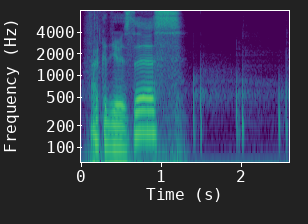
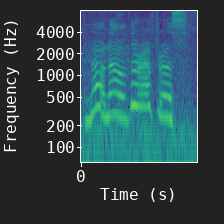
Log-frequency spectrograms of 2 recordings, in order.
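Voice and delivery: rising panic, much higher; frantic, climbing higher as they close in; being chased; 8 semitones higher than usual. Real, not acted. Chased by shadows in the elevator.

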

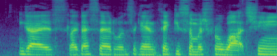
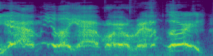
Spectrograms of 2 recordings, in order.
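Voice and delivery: high shouted cheer replayed; retold scream. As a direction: relive yelling at the rink. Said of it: "I was screaming".

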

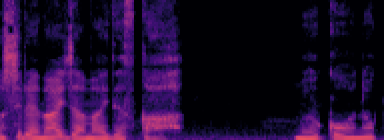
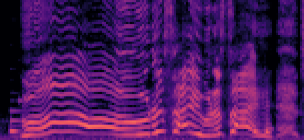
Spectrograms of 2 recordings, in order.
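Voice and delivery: flustered; 9 semitones higher, 3 dB louder, slower than usual. Acted. Flustered denial of hunger.

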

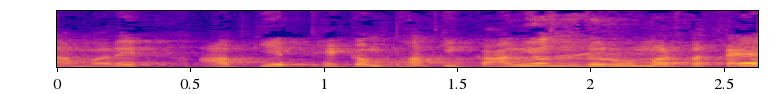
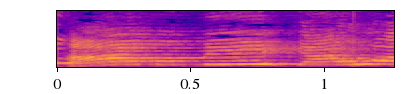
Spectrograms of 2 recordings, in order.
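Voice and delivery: high-pitched called-out question; exasperated high reply to mom; calling back, irritated; 4 dB louder than usual. Acted. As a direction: call across the house to mom. Answers repeated calls from mother.

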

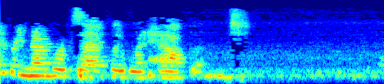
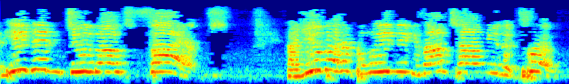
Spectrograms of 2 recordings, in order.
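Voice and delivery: angry insistence; 9 semitones higher, 4 dB louder than usual. Retold or imitated. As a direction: fight for the boy, every word pushed out. Wife shouting down husband.

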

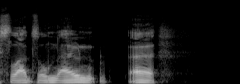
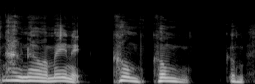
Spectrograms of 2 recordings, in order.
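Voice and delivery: eager insistence; 7 semitones higher than usual. Retold or imitated. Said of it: "and he goes".

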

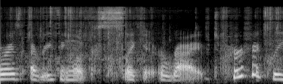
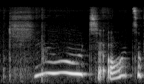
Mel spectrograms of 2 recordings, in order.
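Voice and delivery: delighted squeal; 13 semitones higher than usual. Real, not acted. Spotting a cute postcard in the parcel, squealed high.

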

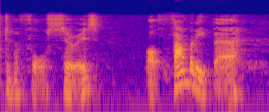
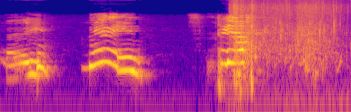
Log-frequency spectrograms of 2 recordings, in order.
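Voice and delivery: very high, loud squeal; cartoon alarm; 13 dB louder, much slower than usual. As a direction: squeal then splash. Bear falls into pond.

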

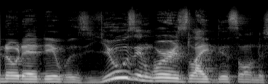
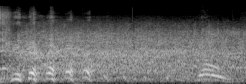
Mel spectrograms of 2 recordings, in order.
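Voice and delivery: loud, high burst of laughter; real loud belly laugh; cracking up; 8 semitones higher, 7 dB louder than usual. Real, not acted. Host cracks up at punchline.

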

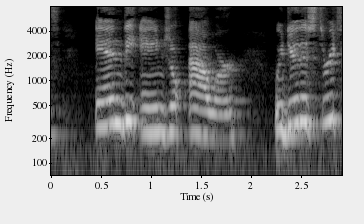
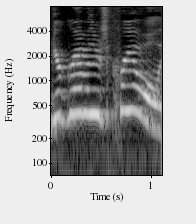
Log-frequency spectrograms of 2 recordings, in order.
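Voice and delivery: delighted surprise; 8 semitones higher, 4 dB louder than usual. Retold or imitated. I absolutely loved her accent.

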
